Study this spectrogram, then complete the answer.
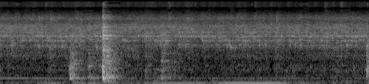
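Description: Food roasts in a hot pan in a home kitchen with a steady close sizzle and frying hiss. A utensil knocks and stirs once or twice against the pan, and no one talks.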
